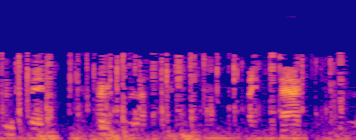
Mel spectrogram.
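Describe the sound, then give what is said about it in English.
Rapid clattering keystrokes on a loud computer keyboard, fairly loud, tapping in an uneven stream while a voice talks over them. “My keyboard is very loud.”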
